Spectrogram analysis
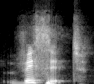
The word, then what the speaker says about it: visit: for pronunciation will be visit remember the stress is in V V sit now visit visit the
